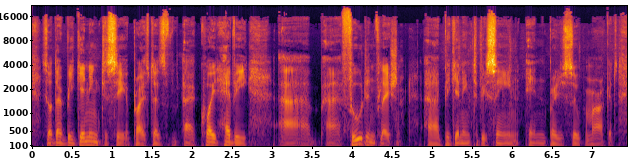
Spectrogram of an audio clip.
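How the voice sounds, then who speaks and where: Speaking in a rural Irish accent, a man talks at a fairly quick pace in a very deep, low voice with ordinary pitch variation. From rural Ireland. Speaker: newspaper news editor. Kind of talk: newspaper review panel discussion. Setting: radio studio. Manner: halting.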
